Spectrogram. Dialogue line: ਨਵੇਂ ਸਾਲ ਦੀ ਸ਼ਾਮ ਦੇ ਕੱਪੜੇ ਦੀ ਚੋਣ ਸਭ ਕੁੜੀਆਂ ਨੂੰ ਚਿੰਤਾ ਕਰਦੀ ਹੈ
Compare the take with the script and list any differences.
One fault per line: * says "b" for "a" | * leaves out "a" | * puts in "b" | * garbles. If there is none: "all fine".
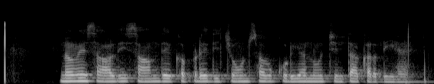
all fine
